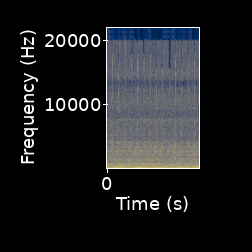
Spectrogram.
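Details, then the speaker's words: Six-cylinder engine after reassembly, a possibly unseated spark plug wire reseated so it may have been running on five cylinders before: smooth, even low idle with a little smoke, no knocks or misses; now running on all six, normal idle. "quiet running up a little smoke it's okay we're not gonna die but uh that is running on all six sounds better it sounds great"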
